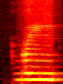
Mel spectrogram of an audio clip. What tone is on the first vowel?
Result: high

